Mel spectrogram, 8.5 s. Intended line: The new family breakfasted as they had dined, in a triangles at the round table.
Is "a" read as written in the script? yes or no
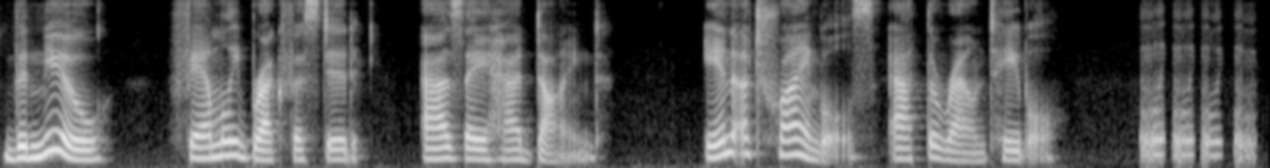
yes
